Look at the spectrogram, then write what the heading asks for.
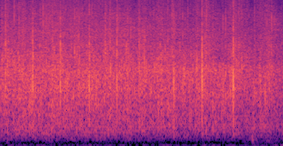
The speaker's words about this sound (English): Amen, everybody. Amen. Come on, let's clap our hands and say a good amen. Believe that for you.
